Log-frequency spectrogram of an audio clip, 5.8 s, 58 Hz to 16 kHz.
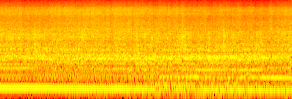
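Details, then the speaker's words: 2007 GT500 supercharged V8 on its first start after installing L&M NSR cams. A steady, fast, even drone well above normal idle with no hunting, from the initial Venomous Tuning tune; a later revision lowered it. "pretty much you saw the car start up idled real high let it go i was looking around at stuff"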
